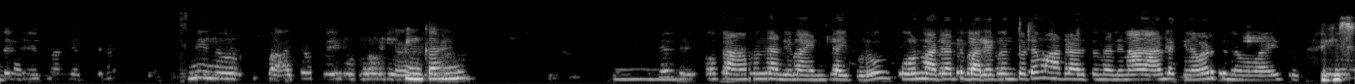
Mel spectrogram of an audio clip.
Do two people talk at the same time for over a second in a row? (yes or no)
yes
